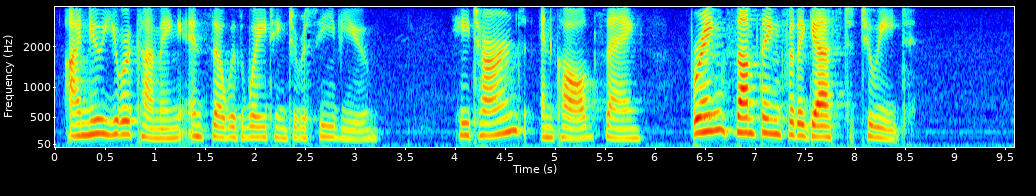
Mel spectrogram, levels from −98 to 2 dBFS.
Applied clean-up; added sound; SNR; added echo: none; none; none; none.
